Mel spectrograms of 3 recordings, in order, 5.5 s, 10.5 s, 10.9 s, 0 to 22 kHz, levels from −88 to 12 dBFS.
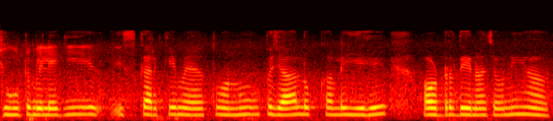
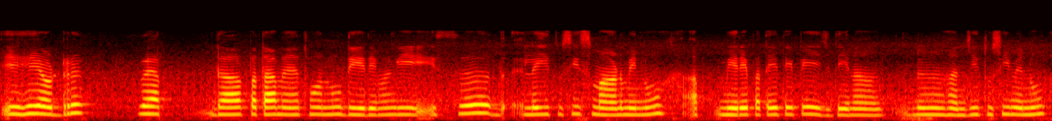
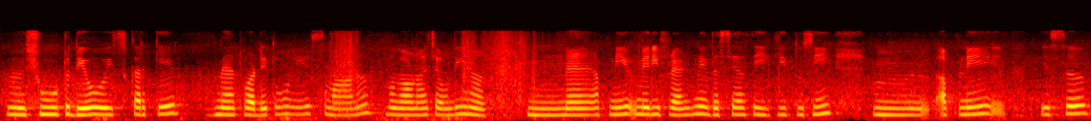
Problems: none marked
